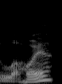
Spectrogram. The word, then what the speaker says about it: La Jolla: I'm terrible with if I should pronounce J's as H's or not. As evident as the time that I told my friends I was staying in La Jolla, California, and they're like, "You mean La Jolla?"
